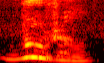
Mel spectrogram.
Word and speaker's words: rural: know why actually but rural so rural and again the sound is ruh-roh so it's again that schwa sound rural rural is the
